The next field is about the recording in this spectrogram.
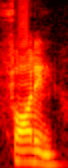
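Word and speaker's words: foreign: Words के अंदर हम जी को नहीं पढ़ेंगे, जी का साउंड नहीं आएगा। जैसे फॉरेन, और इसको हम क्या पढ़ेंगे?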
